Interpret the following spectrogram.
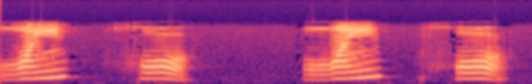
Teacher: ادنا حلق یعنی حلق کا سب سے اوپر والا حصہ جو منہ کی طرف ہے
